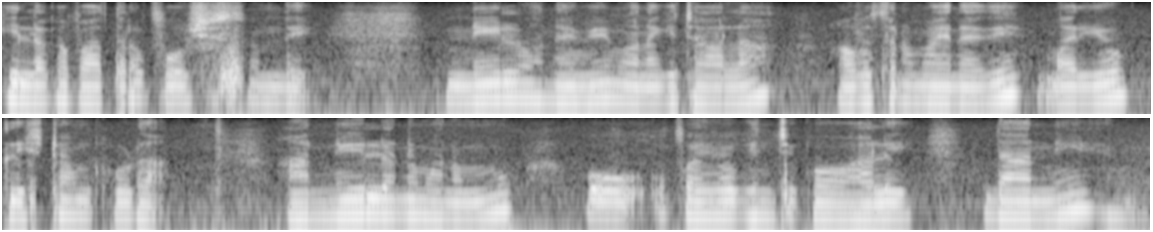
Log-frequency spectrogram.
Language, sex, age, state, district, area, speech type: Telugu, male, 18-30, Telangana, Vikarabad, urban, spontaneous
